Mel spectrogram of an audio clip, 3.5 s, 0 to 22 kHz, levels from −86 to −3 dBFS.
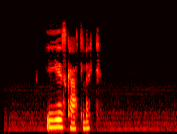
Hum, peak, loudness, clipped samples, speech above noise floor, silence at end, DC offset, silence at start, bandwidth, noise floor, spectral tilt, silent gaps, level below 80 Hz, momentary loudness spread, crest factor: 50 Hz at -60 dBFS; -12 dBFS; -29 LUFS; under 0.1%; 34 dB; 1.55 s; under 0.1%; 0.95 s; 11.5 kHz; -62 dBFS; -5 dB/octave; none; -82 dBFS; 18 LU; 22 dB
